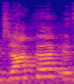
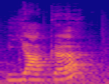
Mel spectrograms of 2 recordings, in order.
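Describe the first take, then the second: First: It begins with an English J sound. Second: It begins with a Y sound. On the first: The speaker calls it wrong. "but Jacke is wrong" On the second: The speaker calls it right. "You have to pronounce it as Jacke"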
